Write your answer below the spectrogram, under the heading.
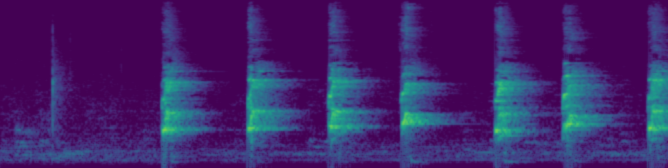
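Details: Young Samoyed, curious while playing with a new large ball, barks in a steady series of seven loud, short barks roughly one per second after a brief quiet start.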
